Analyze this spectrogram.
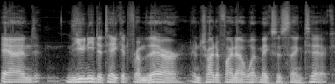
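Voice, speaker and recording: With an ordinary speaking voice, a man talks at a fairly slow pace with hardly any pauses, his fairly low pitch showing ordinary variation. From Bay Area, California. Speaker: podcast host. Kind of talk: casual interview.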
